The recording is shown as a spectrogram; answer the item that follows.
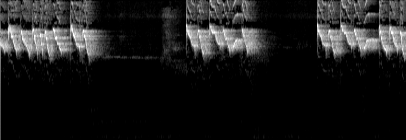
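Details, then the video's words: A rival-calling lure of white-eye song meant to make silent birds sing, with three bursts of rapid high-pitched slurred twitters separated by quiet gaps, plus a faint thin whistle during one pause. "PANCINGAN PLECI GACOR MANGGIL LAWAN COCOK UNTUK PLECI DIAM AGAR CEPAT BUNYI DAN GACOR"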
